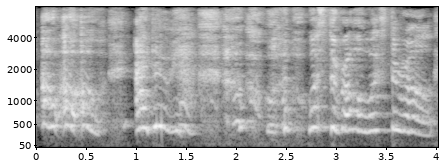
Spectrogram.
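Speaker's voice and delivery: high, loud, laughing stammer; re-enacted breathless excitement; frantic eagerness. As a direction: blurt it out, bursting to know. Re-enacting frantic eager reply on phone.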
